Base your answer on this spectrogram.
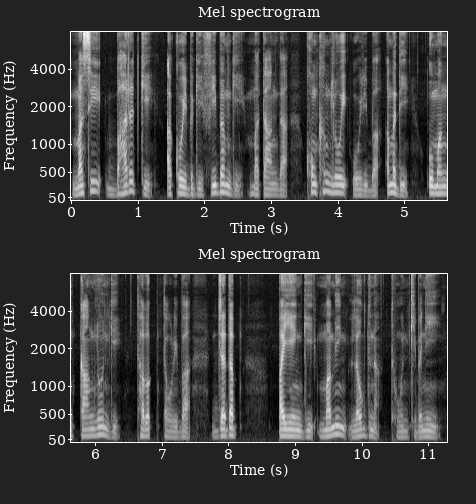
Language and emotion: Manipuri, neutral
